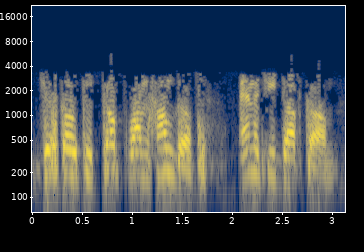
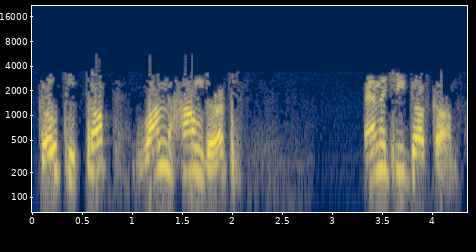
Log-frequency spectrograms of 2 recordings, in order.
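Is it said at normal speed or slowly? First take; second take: normal speed; slowly. First: It is said at normal speed. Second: It is said slowly and deliberately.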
